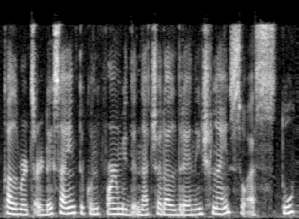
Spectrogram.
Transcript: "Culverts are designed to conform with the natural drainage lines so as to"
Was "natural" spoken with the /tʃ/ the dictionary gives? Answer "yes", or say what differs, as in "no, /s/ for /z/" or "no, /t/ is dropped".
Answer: no, /tʃ/ is dropped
